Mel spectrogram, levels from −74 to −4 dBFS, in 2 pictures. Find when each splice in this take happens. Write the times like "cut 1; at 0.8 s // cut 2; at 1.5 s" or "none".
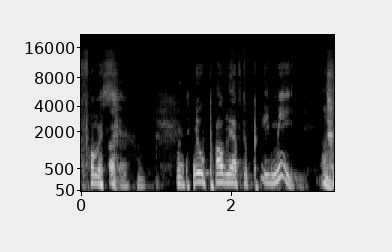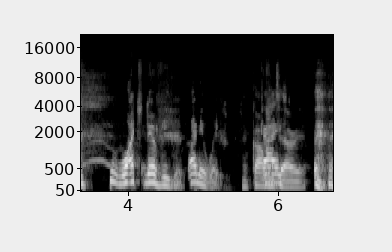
cut 1; at 4.2 s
